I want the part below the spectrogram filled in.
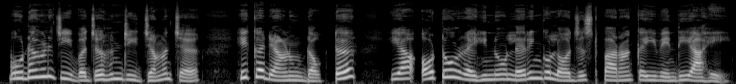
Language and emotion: Sindhi, neutral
